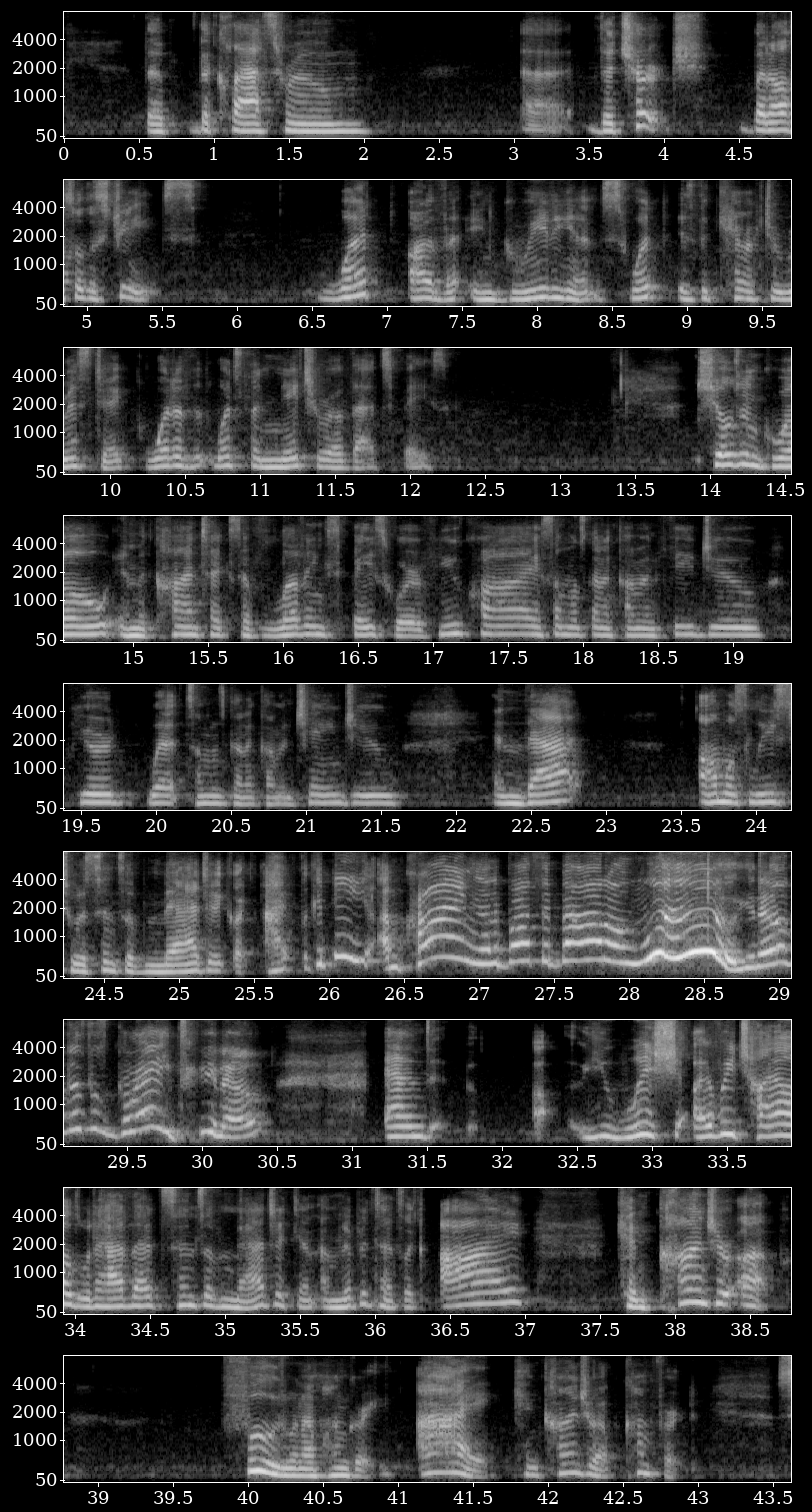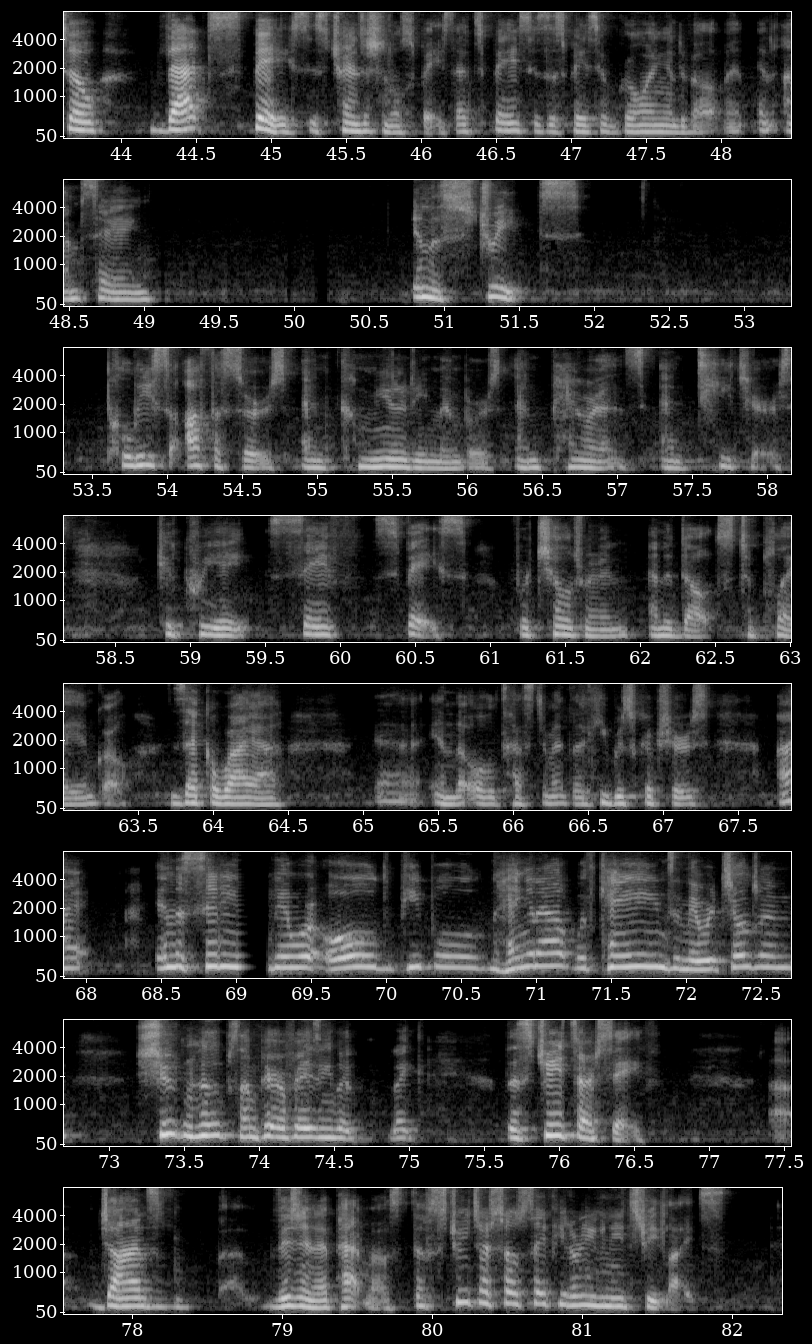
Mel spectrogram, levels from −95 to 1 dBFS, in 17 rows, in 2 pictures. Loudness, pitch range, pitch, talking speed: -24 LUFS, 170-220 Hz, 185 Hz, 150 wpm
